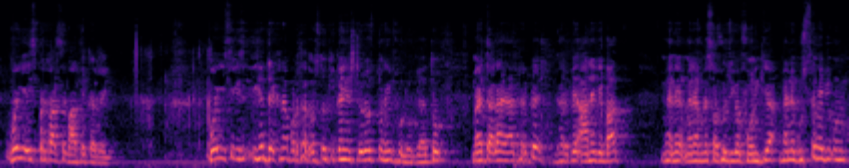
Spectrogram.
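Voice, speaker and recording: A man with a high voice gives an aggrieved account to his viewers. He rushes at a breakneck pace, with many restarts, and a faint hum of ambience sits behind him. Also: a little mellow. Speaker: vlogger. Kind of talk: emotional personal account to camera.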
